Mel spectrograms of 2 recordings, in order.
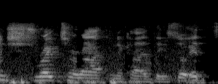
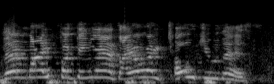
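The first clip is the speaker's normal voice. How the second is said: very high, full-throated, furious-sounding yelling; 11 semitones higher, 5 dB louder than usual. Arguing with a player about the ants: yelling. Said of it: "Why are we yelling?".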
